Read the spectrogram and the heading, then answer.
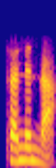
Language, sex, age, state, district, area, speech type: Manipuri, female, 18-30, Manipur, Chandel, rural, conversation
